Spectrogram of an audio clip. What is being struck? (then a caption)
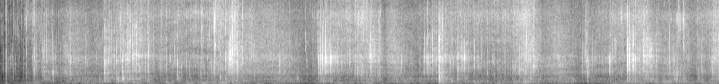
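Pile of soap shavings. Hands scoop up a fine, crumbly pile of multicoloured dry soap shavings, squeeze it and let it crumble back down. The result is a steady, bright crunching and crinkling with sharper crackling bursts every second or so.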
